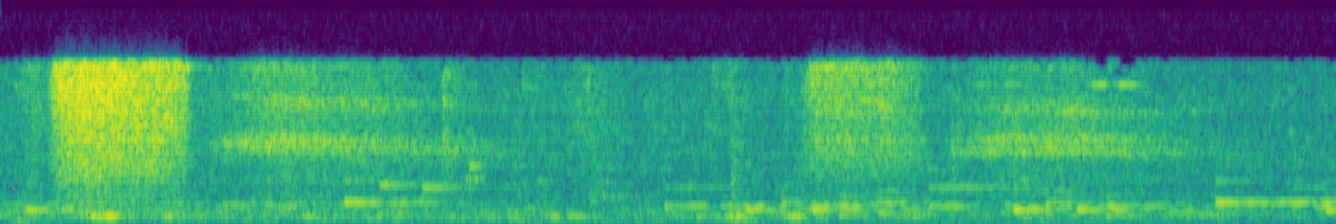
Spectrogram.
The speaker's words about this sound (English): As you inhale, take all the positivity inside, and taking the power from Baba, with the deep breathing we are clearing our chest, our lungs, our stomach, our navel, our pelvic area.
